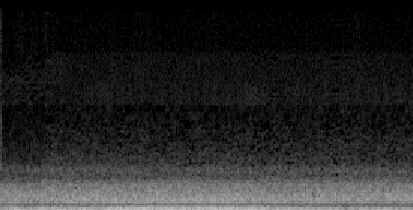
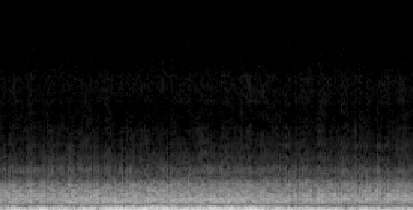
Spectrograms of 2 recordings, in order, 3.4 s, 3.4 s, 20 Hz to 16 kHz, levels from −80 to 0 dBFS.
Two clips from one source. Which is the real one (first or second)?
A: first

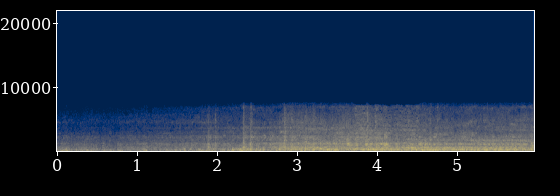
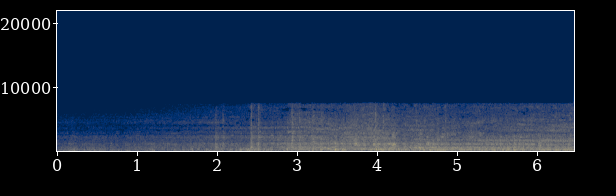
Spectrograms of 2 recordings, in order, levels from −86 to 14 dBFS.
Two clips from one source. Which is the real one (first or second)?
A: second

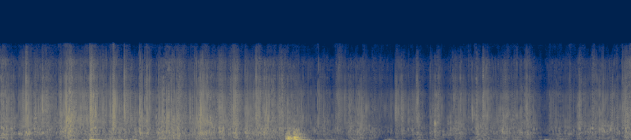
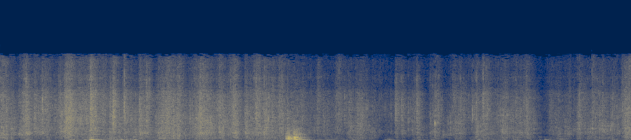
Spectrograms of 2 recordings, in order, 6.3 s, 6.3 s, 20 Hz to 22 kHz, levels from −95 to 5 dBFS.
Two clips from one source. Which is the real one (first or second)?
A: second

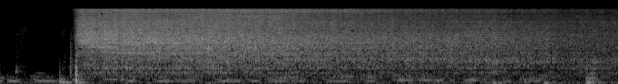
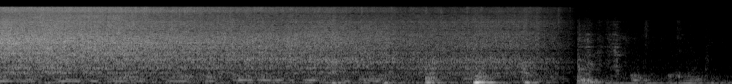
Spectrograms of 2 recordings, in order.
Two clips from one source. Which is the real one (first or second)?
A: first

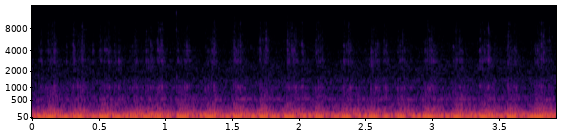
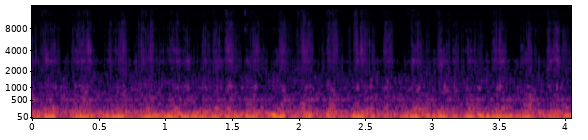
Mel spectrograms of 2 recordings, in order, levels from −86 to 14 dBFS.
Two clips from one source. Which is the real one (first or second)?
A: first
